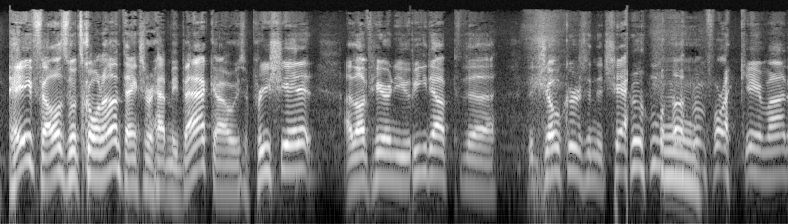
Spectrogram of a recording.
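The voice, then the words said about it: Polished, resonant radio voice. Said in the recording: “This guy has a sensational radio voice.”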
